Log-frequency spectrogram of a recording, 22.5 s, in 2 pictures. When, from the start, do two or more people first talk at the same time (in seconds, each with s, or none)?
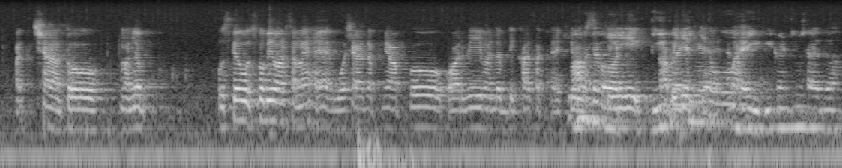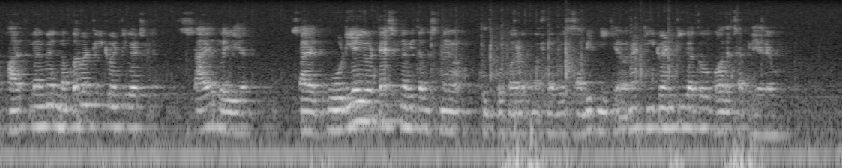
7.7 s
